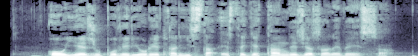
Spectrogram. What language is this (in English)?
Sardinian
